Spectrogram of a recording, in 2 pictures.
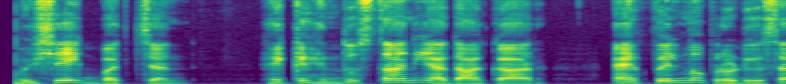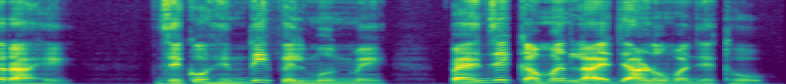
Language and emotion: Sindhi, neutral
